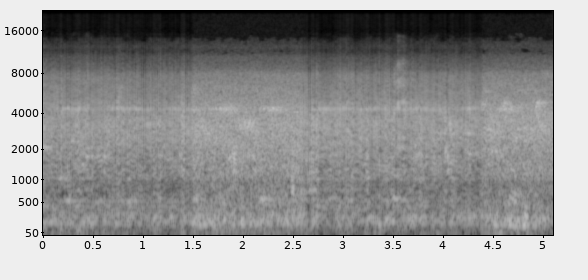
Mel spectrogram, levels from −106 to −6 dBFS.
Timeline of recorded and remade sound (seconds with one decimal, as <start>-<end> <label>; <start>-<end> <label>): 0.0-1.5 remade; 1.5-2.6 recorded; 2.6-4.4 remade; 4.4-5.1 recorded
